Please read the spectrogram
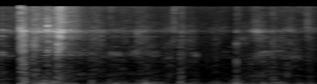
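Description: Quick footsteps on sandy ground with leaves brushing past, a run of irregular soft thuds and rustling.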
